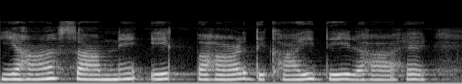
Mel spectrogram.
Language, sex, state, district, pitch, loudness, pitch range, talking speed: Hindi, male, Uttar Pradesh, Lalitpur, 235 Hz, -14 LUFS, 230-245 Hz, 105 wpm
